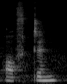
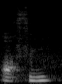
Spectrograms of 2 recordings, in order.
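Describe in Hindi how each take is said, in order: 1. t की आवाज़ साफ़ बोली जाती है। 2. t की आवाज़ साइलेंट है। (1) "टी को ज़्यादा फोर्स करके बोलते हैं" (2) "बोलते हैं हम ऑफन"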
